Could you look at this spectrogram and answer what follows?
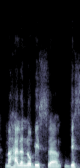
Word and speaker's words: Mahalanobis: Pronounced Mahalanobis distance measure.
